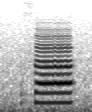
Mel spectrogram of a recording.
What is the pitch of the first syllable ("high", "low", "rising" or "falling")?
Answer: high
